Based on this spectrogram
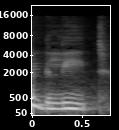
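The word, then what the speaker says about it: delete: फिर ये टी का साउंड होता है ट, ठीक है, और ये वाला ई लास्ट में है इसलिए ये साइलेंट रहेगा, तो इसे हम कैसे पढ़ेंगे, डिलीट, डिलीट मतलब मिटाना।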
